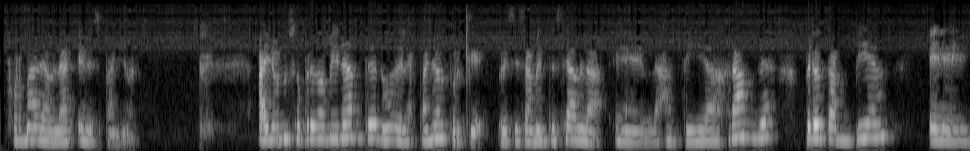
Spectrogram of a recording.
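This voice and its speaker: A woman's voice: on the high side, highs cut off. A woman giving an explanatory lecture in a didactic way, often checking in with short tag questions.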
